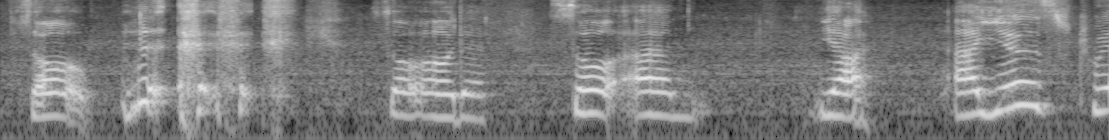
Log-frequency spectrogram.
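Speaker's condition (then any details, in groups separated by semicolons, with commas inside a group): Cerebral palsy; affects hand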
